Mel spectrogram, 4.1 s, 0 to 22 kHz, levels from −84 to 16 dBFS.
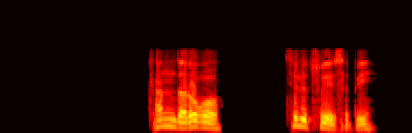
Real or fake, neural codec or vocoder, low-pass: fake; vocoder, 44.1 kHz, 128 mel bands every 256 samples, BigVGAN v2; 5.4 kHz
